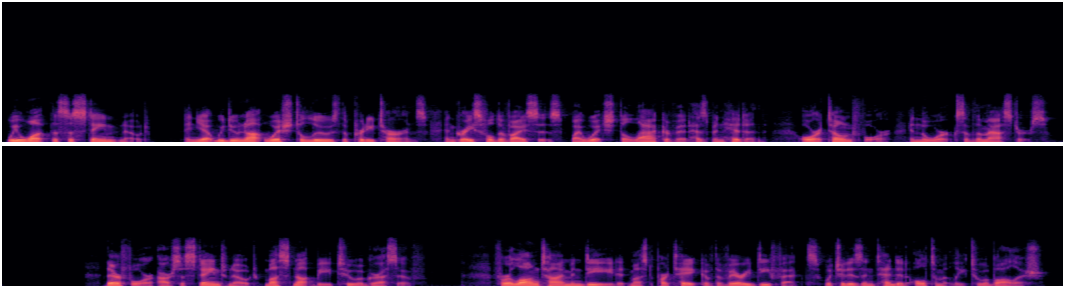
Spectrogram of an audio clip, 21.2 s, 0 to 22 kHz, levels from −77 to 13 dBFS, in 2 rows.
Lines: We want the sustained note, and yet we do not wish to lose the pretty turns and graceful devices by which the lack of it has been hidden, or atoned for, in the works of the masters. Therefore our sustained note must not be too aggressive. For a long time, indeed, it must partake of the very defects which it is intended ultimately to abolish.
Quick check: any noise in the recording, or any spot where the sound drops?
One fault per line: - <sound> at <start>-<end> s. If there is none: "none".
none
